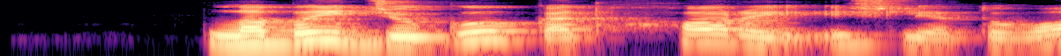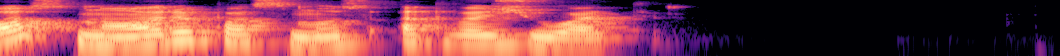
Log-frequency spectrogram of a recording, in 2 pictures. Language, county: Lithuanian, Kaunas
